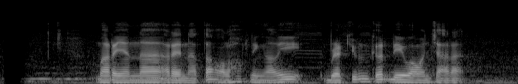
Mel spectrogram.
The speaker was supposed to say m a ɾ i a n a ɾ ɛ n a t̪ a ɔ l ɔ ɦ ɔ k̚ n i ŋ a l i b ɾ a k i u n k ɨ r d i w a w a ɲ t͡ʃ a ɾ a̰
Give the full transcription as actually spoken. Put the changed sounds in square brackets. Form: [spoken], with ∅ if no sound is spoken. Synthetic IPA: m a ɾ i a n a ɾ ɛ n a t̪ a ɔ l ɔ ɦ ɔ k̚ n i ŋ a l i b ɾ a k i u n k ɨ r d i w a w a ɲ t͡ʃ a ɾ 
